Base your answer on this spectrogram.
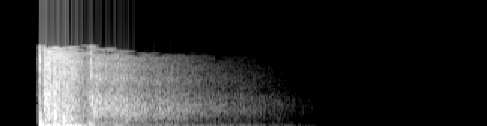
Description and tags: Gunshot from glock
